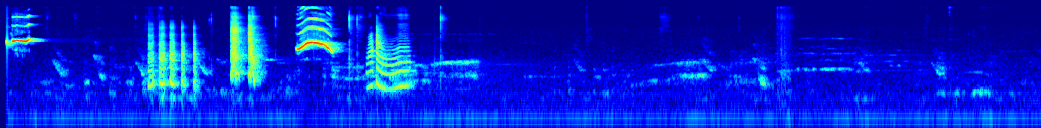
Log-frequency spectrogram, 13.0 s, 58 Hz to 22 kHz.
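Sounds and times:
parakeet calling: 0:00.1 - 0:00.6, 0:01.8 - 0:05.2.

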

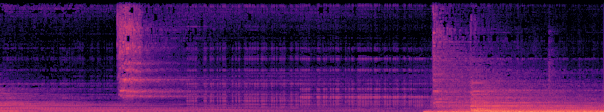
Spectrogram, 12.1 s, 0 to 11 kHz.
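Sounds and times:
drone of held tones: 0:00.0 - 0:07.7
ominous soundtrack music: 0:00.0 - 0:12.0
loud deep hit: 0:08.5 - 0:12.0.

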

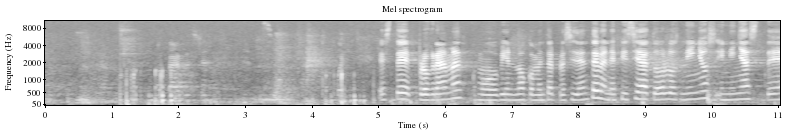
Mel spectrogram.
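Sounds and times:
microphone handling knocks: 0:00.4 - 0:11.0.

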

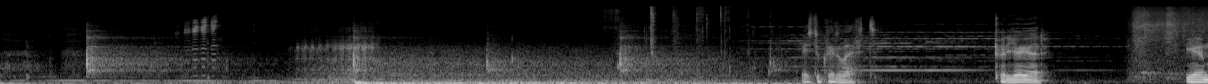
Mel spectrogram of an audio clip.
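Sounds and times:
lamb bleating: 0:01.8 - 0:03.8
steady low drone: 0:03.8 - 0:09.2.

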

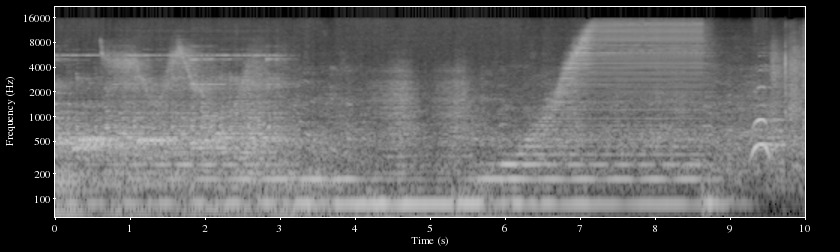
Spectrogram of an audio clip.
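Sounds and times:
held synthesizer tones: 0:00.0 - 0:09.0
bass drone: 0:00.0 - 0:09.3
industrial electronic music: 0:00.0 - 0:09.4.

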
